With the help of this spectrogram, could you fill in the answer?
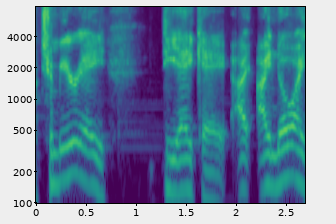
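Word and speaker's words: Dike: Chimere Diake. I know I said it wrong. I know you don't pronounce it Dyke, but he's a wide receiver out of Florida.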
